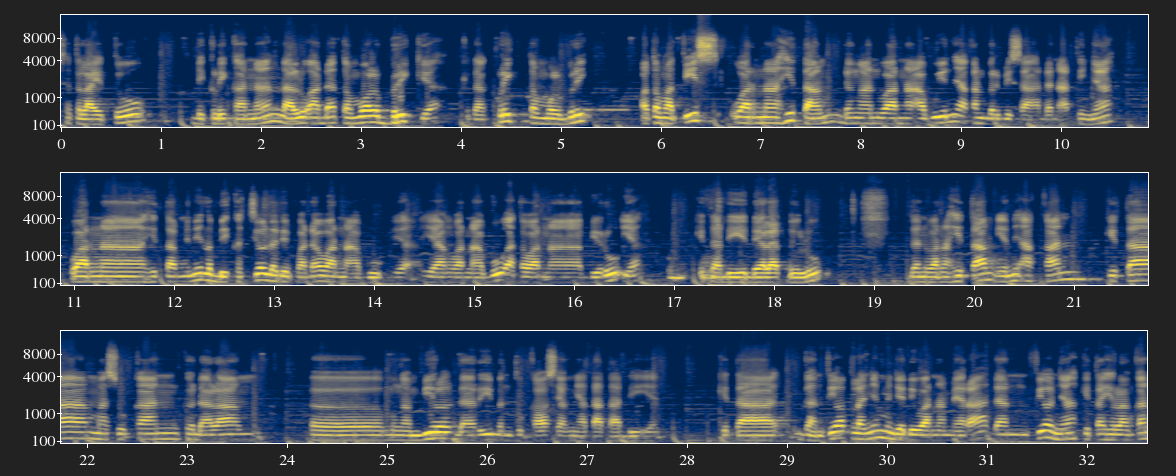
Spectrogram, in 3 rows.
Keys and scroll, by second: 17.4 Delete, 20.7 z.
